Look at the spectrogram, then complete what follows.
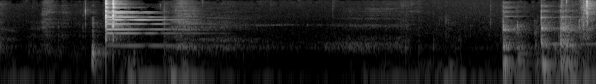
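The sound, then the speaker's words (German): Glasses clink together in a toast, one bright ringing strike whose tone lingers and fades over a second or so, followed later by some clatter and rustling. “Prost.”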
